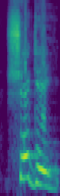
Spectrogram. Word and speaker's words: cheguei: O U não é pronunciado. Gay. Então, não tem tritongo nessa palavra, né?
